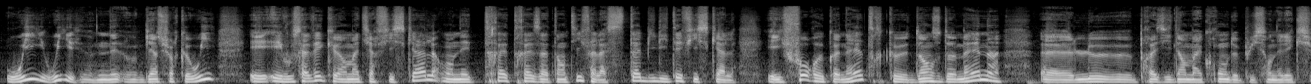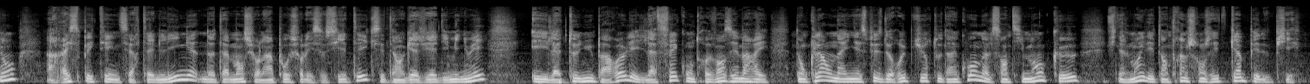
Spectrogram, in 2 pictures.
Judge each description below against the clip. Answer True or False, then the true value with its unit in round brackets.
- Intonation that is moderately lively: True (4.4 semitones)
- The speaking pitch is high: False (125 Hz)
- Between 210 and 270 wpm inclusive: True (215 wpm)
